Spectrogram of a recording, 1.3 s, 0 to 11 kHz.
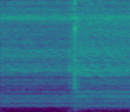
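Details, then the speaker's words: Leak-down test, cylinder #1 of junkyard Jeep Liberty KJ 2.8 CRD diesel, 60 psi supply: steady sharp hiss of air escaping around a poorly sealed injector seat, heard by hand. "and I let go the injector see it drops down so if I could get that injector to seal a little better and you can hear it's just piss it out all around my hand there"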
